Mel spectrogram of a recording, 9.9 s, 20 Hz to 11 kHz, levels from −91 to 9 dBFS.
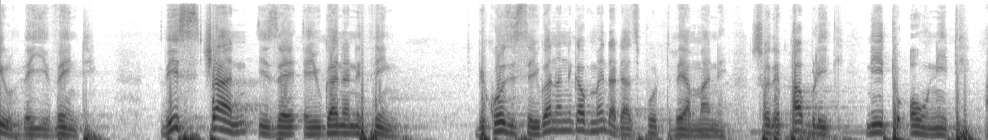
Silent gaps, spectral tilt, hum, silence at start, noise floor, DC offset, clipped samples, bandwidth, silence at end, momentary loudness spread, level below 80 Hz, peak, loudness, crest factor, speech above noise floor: none; -8.5 dB/octave; none; 0 s; -56 dBFS; under 0.1%; under 0.1%; 10 kHz; 0 s; 8 LU; -26 dBFS; -2 dBFS; -20 LUFS; 16 dB; 37 dB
